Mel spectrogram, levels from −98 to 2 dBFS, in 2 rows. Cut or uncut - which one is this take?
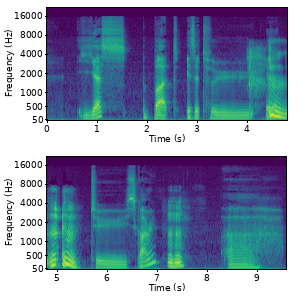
cut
